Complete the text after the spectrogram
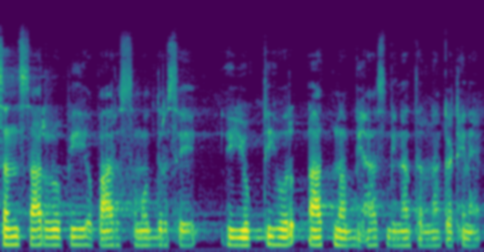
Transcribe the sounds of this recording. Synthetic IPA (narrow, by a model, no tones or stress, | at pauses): sɐ̃nsaːɾːuːpiɐpaːɾsɐmʊd̪ɾəse | jʊk̚t̪iɔːɾaːt̪məɐbʱjaːsbɪnat̪ɐɾnakɐʈʰɪnɦɛ̃ː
